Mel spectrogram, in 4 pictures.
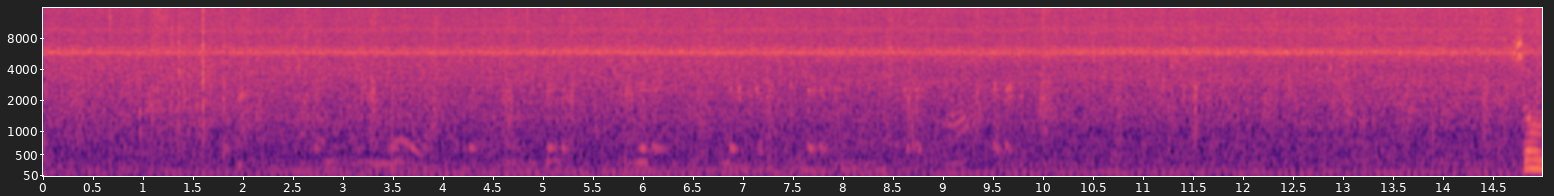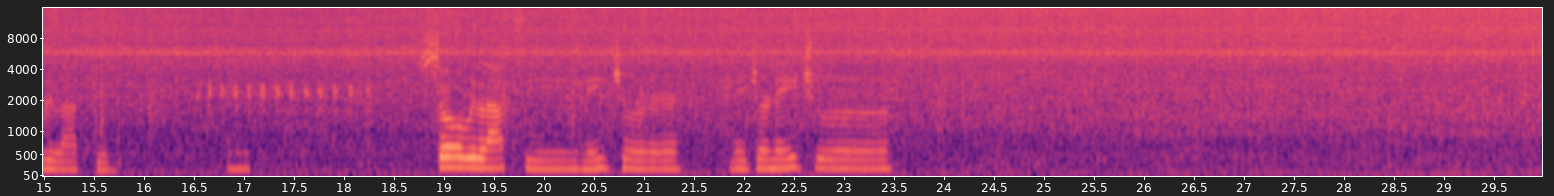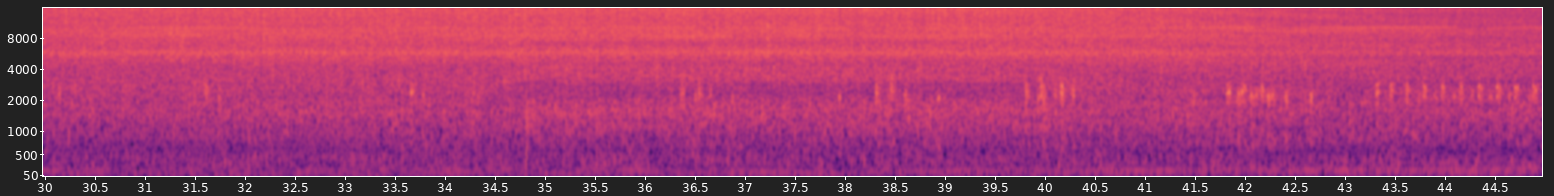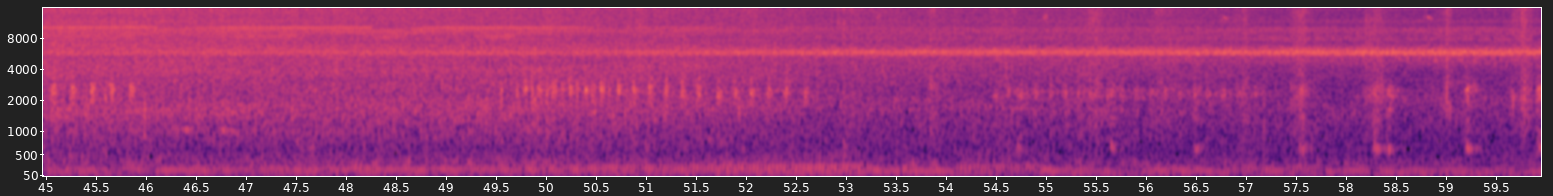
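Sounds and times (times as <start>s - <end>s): even hiss: 0.0s - 59.9s
high insect drone: 0.0s - 59.9s
rapid clicking animal calls: 37.8s - 40.5s, 41.6s - 46.5s, 49.4s - 52.7s.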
